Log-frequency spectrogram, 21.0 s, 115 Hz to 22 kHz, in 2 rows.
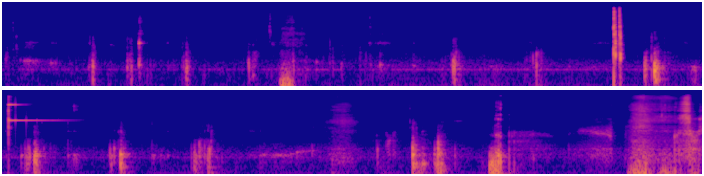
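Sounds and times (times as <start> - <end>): mouth eating noises: 1.3 - 2.9
dish clinking: 10.6 - 11.6.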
